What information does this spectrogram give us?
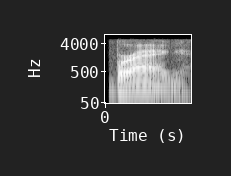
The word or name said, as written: brag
